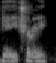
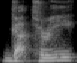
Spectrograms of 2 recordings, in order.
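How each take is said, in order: First: The name is pronounced in a plain English way. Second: The name is pronounced in a French-like way. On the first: This is the speaker's own habit. "I just say Gatry" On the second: This is the technically correct form. "technically, maybe correctly, it's supposed to be Gatri because it's like French or something"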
